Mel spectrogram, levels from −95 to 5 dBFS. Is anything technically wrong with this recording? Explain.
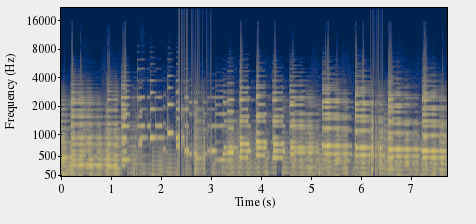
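Yes. Processor overload crackle occurs from 2.35 to 3.01 s and from 6.19 to 6.44 s. Buffers finish late in quick succession, and each miss drops a short silent gap with hard edges. The gaps, spaced like roughly 10 ms buffers, blur into gritty crackling.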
